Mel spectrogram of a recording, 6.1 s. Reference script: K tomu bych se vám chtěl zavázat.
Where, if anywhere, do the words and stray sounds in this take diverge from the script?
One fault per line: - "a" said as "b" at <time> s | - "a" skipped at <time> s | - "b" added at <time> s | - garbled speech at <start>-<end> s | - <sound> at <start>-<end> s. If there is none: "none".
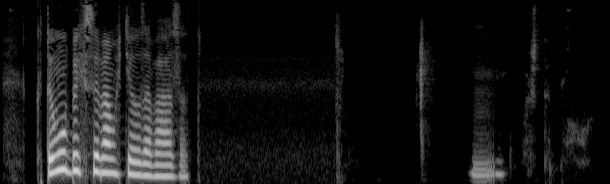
none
